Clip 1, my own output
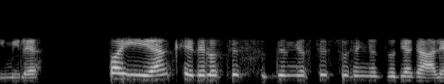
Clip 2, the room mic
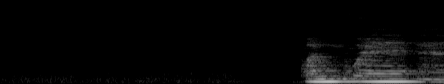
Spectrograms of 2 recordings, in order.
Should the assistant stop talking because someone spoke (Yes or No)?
Yes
